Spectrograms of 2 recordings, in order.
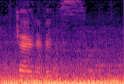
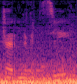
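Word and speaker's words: Чернівці: This is the town of Chernovitz, or locally pronounced Chernovitsi.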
